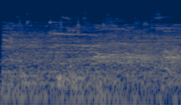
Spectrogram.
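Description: Live basketball game sound in an arena: a ball being dribbled on the hardwood court over a steady murmur of the crowd and faint voices.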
